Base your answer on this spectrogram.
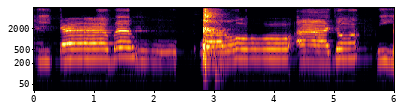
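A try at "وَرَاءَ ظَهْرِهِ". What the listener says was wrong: Tapi pendek A-nya. Nih dengerin ya. Wa amma man utiya kitabahu wara'a zahri. Ayo pendek. A-nya pendek. Pendek. Zahri. Pendek. Wara'a zahri. Pendek. Wara'a zahri.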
